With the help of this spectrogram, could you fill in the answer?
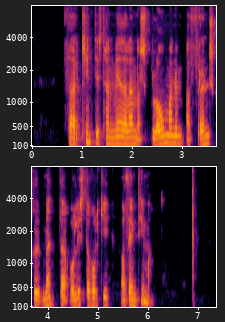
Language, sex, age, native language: Icelandic, male, 30-39, Icelandic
